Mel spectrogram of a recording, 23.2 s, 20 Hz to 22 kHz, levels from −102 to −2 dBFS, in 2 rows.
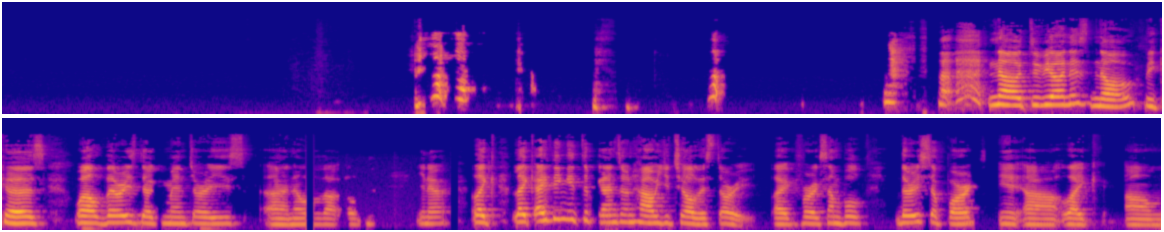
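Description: At 14.64 s the speech drops out for 80 ms, then returns duller and somewhat quieter, with nothing above 7.6 kHz and a faint new background noise, until 16.17 s. The likely cause is the input switched to a poorer device with a narrower-band microphone path.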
